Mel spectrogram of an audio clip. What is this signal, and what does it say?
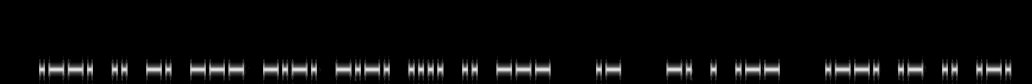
Morse code, heard as a keyed tone, about 25 wpm, spaced as for 22 wpm, 700 Hz. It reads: PINOCCHIO A NEW PAIR
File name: Pinocchio / Pinocchio ch8 18 25 ik1hge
